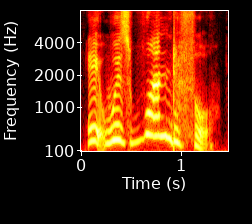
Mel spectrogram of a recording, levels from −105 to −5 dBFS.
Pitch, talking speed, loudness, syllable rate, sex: 305 Hz, 120 wpm, -16 LUFS, 3.8 syllables/s, female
